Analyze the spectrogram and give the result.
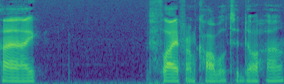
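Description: The recording is very clean with a silent background as a man talks very slowly. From Pakistan. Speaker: former hostage and former special operations intelligence worker. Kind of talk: casual interview storytelling. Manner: hesitant, filler-heavy, humorous.

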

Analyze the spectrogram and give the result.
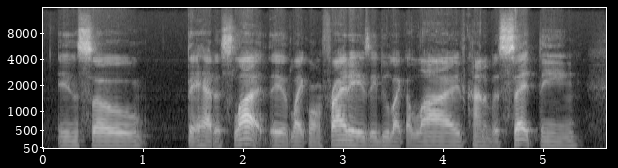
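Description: This is a man with a medium pitch. His intonation is monotone and flat. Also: moderate pace. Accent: Californian. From Los Angeles, San Fernando Valley. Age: 30s. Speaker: former pro basketball player. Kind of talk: casual interview chat. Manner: halting, many repeated words.

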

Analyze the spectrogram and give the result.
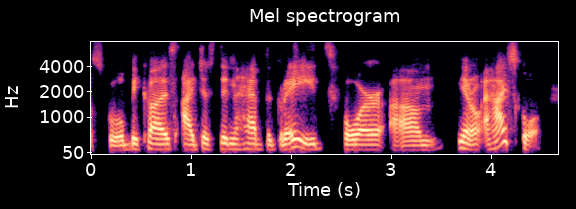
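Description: A woman with a Hungarian accent at a fairly slow pace. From Hungary. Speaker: sports science professor. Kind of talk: interview.

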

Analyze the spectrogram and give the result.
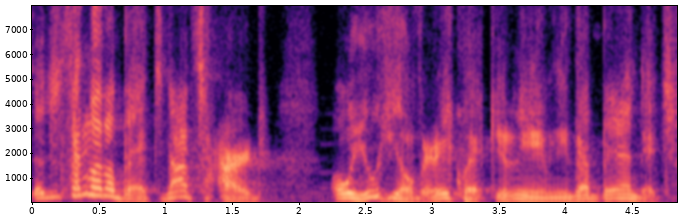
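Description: At a moderate pace, a man puts on a character voice pitched high. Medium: actual play. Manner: chatty, rambling, easily fascinated.

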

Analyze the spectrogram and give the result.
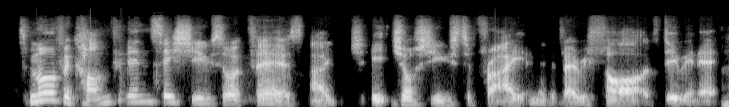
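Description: A man talks with a Manchester accent. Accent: Mancunian, Manchester. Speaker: teacher and spoken word poet. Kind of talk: interview, poetry reading.

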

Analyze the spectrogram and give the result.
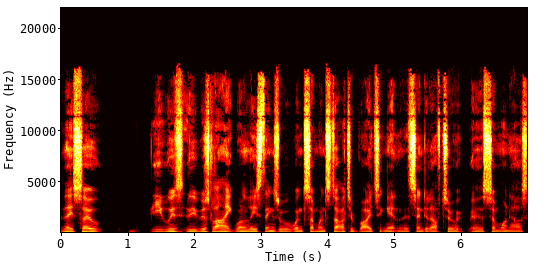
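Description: With a slight English accent, a man at medium pitch talks at a fairly quick pace with ordinary pitch variation. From England. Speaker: audio software founder. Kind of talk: casual interview. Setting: video call.

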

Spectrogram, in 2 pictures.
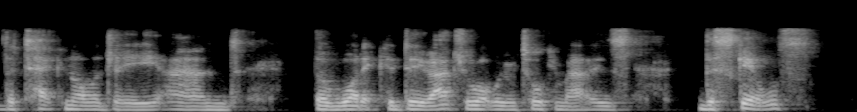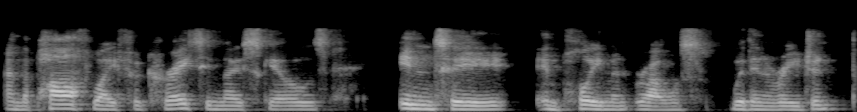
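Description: A man with a medium-pitched voice speaks in an ordinary speaking voice. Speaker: technology company director. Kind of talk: interview conversation.

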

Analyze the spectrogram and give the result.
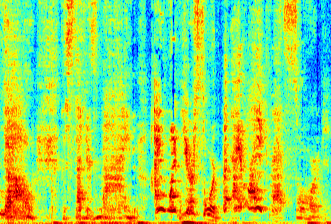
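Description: An excited, put-on character voice at a moderate pace, against loud background noise. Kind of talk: comic overacting. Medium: actual play. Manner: bickering, greedy, excited.

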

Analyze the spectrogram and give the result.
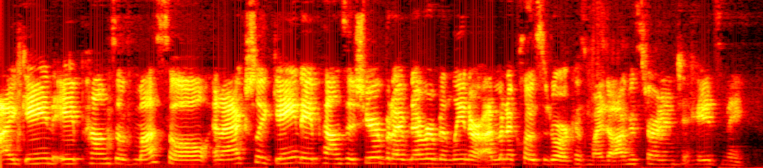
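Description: The speech comes at a fairly quick pace with fairly even intonation and hardly any pauses. Noticeable background noise is present. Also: woman, fairly high pitch for a woman. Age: 50s. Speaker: podcast host, success mentor. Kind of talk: casual interview.

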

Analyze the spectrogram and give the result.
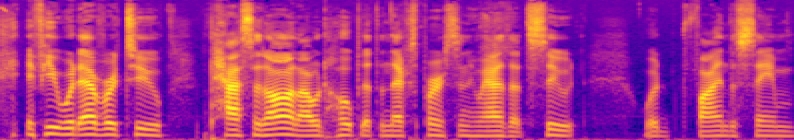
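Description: A man with an American accent has a plain, everyday voice at a medium pitch with fairly even intonation. The recording is very clean with a silent background. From Filipino-Chinese family, US. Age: 20s. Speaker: menswear writer and photographer. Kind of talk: casual chat.

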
